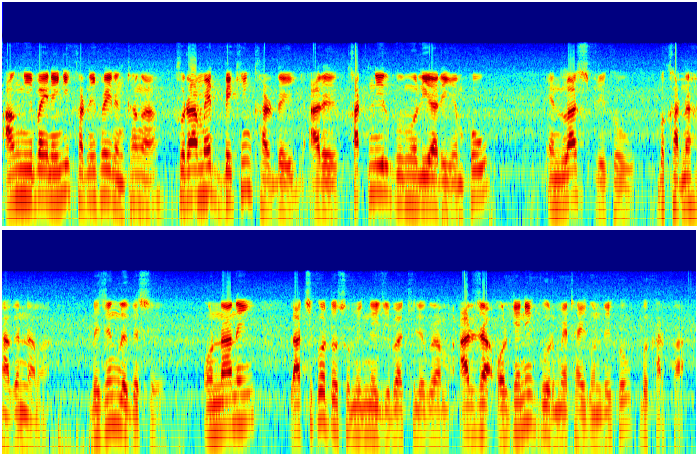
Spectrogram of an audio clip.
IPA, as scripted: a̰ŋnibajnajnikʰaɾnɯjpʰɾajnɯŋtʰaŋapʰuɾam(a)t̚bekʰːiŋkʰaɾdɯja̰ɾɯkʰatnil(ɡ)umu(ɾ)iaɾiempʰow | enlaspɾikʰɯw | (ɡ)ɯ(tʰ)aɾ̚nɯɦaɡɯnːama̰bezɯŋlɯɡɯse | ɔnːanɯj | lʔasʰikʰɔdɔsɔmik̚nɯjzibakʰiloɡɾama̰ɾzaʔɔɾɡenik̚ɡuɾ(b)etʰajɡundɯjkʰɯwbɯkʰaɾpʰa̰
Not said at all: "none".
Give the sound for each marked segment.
e, ɡ, l, b, kʰ, m

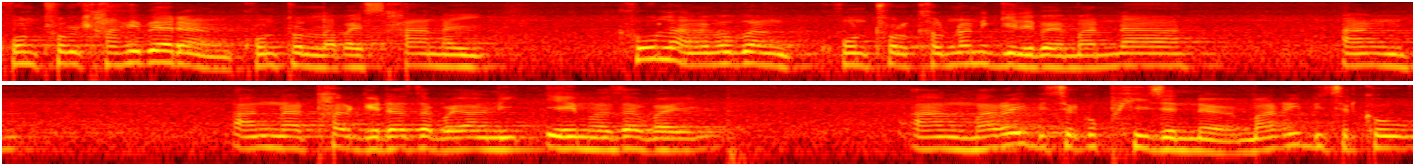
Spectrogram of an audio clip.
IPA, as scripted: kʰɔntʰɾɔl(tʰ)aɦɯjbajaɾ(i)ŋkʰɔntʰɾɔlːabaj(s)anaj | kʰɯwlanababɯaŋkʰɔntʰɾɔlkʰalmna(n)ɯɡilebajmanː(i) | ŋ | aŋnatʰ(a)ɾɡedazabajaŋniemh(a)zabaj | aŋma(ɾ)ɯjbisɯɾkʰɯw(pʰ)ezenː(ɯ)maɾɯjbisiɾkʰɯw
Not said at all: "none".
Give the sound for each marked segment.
tʰ, a, s, n, a, a, a, ɾ, pʰ, ɯ

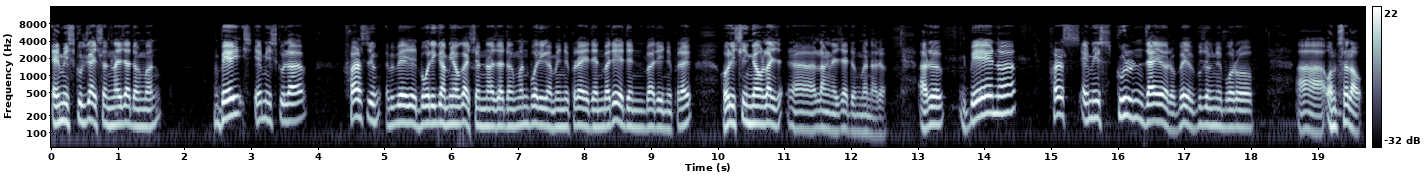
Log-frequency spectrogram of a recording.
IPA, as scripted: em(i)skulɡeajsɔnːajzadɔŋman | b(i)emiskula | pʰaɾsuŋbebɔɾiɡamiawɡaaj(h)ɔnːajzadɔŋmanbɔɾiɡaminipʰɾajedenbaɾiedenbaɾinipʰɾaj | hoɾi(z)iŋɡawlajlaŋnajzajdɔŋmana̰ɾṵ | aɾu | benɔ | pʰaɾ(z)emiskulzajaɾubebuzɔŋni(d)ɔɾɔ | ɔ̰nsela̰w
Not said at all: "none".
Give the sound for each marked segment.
i, e, s, s, s, b

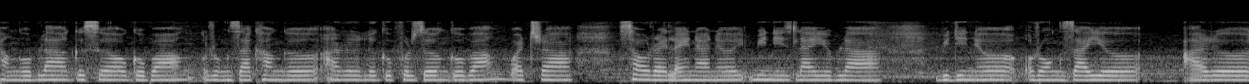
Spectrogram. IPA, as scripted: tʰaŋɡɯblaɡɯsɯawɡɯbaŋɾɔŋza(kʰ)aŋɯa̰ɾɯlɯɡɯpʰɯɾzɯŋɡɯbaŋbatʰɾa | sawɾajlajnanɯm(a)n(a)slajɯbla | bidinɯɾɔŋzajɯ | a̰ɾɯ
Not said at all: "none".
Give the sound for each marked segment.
kʰ, i, i

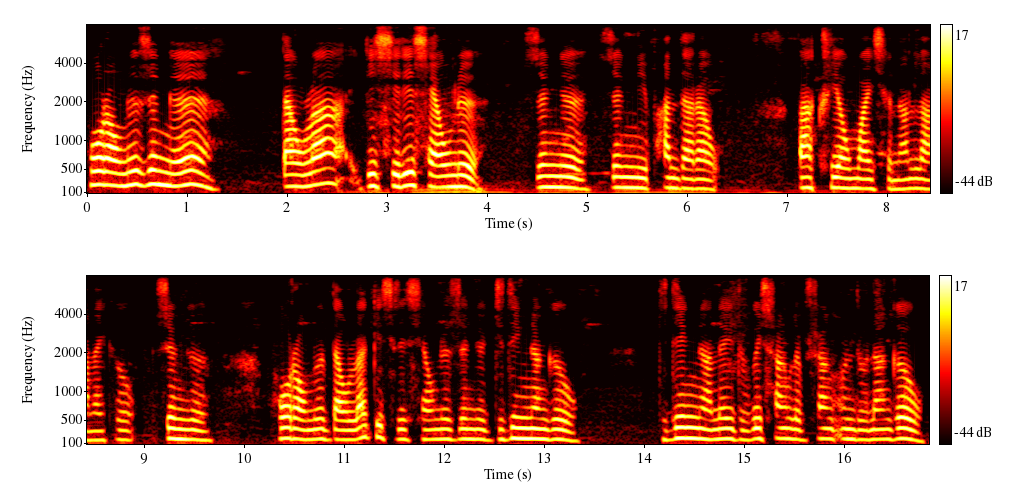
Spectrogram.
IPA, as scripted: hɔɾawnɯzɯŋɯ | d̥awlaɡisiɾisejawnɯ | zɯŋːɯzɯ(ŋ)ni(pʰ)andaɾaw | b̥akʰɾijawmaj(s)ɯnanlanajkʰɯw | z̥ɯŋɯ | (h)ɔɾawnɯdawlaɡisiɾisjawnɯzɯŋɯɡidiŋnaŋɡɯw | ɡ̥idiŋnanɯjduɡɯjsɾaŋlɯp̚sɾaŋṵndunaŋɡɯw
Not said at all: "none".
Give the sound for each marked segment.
ŋ, pʰ, s, h

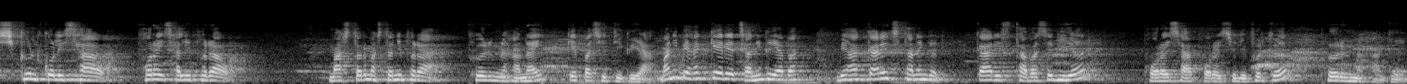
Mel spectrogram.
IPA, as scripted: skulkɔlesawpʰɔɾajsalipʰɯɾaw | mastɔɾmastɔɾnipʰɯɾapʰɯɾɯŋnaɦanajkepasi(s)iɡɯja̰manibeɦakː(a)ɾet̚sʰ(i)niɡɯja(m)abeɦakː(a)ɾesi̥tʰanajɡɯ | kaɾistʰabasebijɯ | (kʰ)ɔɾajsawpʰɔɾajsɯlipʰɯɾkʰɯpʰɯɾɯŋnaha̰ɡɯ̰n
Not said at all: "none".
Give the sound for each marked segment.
t, e, a, b, a, pʰ

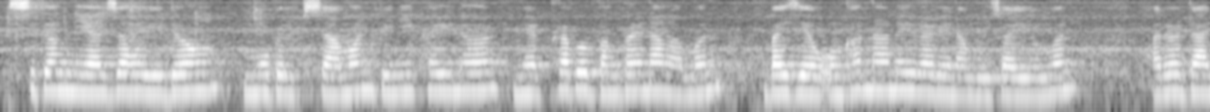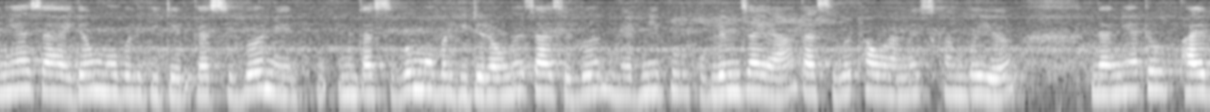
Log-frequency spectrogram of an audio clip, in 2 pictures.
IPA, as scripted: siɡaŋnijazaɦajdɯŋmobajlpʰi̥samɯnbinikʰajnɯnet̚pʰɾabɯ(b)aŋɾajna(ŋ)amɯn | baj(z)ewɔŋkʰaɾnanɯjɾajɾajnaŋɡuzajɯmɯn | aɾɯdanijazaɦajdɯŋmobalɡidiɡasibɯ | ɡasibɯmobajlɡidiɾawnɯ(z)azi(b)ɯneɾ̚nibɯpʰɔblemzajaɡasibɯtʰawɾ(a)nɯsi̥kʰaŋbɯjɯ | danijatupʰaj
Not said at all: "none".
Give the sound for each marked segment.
b, ŋ, z, z, b, a

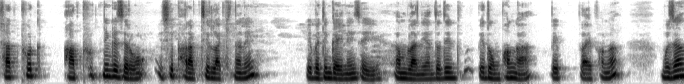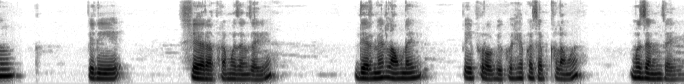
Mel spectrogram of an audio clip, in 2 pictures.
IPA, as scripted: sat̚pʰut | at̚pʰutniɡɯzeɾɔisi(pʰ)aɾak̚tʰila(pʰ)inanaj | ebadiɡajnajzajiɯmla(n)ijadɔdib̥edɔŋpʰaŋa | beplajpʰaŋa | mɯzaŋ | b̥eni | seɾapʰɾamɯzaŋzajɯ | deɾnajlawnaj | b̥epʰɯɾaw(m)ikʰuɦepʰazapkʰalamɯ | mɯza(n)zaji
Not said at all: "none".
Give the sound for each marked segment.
pʰ, kʰ, n, b, ŋ

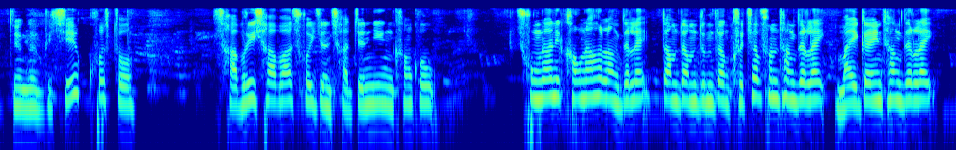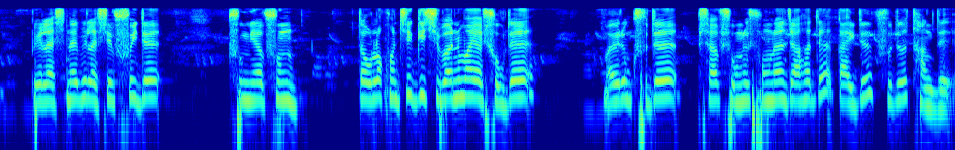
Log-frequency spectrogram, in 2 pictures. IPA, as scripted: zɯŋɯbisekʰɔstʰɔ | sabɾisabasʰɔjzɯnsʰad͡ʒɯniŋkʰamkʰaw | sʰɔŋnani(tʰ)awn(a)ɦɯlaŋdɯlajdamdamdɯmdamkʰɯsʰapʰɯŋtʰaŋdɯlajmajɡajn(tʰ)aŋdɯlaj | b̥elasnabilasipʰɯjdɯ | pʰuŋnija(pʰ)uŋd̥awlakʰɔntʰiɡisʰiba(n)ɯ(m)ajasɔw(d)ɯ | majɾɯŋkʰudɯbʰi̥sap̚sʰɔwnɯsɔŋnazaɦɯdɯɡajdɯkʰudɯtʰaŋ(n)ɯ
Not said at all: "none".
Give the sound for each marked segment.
kʰ, a, tʰ, pʰ, n, m, d, d

